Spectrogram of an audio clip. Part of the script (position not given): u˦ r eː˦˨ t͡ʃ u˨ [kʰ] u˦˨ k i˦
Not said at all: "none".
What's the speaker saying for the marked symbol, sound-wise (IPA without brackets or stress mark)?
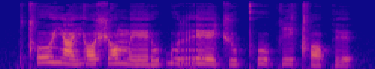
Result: kʰ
